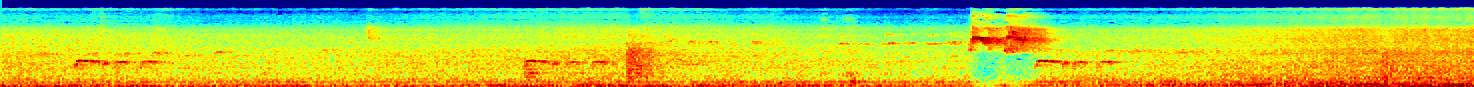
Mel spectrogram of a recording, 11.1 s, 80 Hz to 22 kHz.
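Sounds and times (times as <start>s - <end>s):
dove shrill chirp: 0.5s - 1.3s, 6.4s - 8.5s.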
